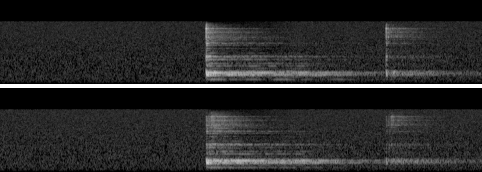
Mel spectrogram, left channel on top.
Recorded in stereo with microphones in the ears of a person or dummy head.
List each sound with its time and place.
2.1 s a cowbell: 60° left (ahead or behind), 1.4 m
